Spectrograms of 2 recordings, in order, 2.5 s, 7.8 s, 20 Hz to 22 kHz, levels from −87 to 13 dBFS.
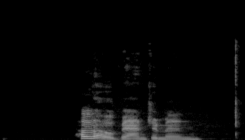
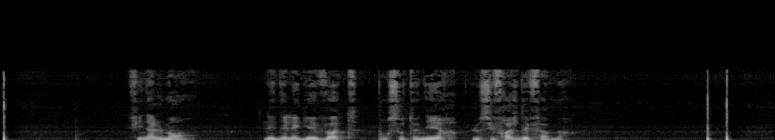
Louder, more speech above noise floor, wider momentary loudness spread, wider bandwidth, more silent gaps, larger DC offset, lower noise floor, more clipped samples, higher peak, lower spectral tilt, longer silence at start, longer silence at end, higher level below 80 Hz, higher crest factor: second, -30 LUFS vs -27 LUFS; first, 52 dB vs 43 dB; about the same, 18 LU vs 16 LU; first, 15.5 kHz vs 11.5 kHz; neither; neither; first, -82 dBFS vs -69 dBFS; neither; second, -14 dBFS vs -2 dBFS; second, -4 dB/octave vs -6 dB/octave; first, 0.8 s vs 0.05 s; about the same, 0.45 s vs 0.45 s; second, -78 dBFS vs -54 dBFS; second, 20 dB vs 28 dB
